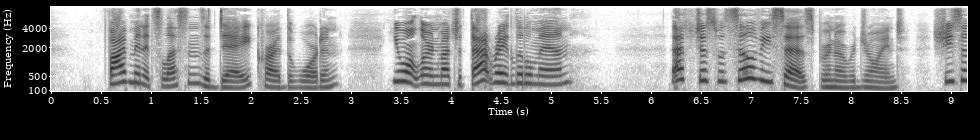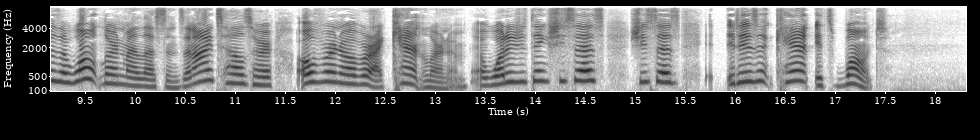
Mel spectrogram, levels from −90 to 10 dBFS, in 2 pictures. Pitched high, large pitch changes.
Yes: very high, 275 Hz; wide, 8.2 semitones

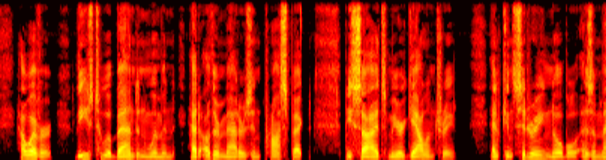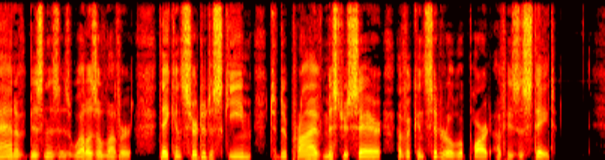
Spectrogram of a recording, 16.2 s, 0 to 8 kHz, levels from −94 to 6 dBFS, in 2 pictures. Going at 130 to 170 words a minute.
Yes: average, 160 wpm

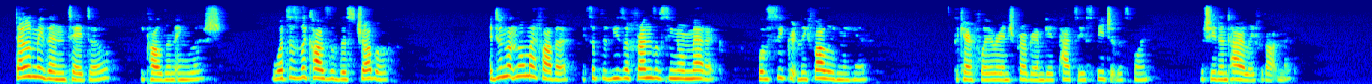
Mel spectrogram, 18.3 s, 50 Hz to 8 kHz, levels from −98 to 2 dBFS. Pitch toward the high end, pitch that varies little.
No: high, 240 Hz; average, 3.2 semitones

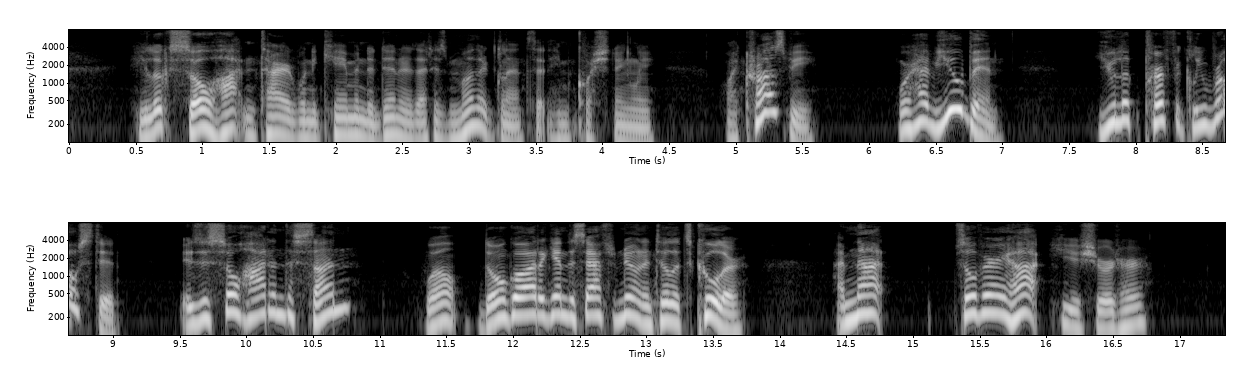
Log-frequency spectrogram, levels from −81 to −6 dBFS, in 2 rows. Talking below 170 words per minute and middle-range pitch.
No: average, 185 wpm; medium, 165 Hz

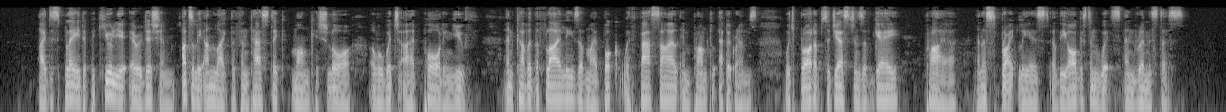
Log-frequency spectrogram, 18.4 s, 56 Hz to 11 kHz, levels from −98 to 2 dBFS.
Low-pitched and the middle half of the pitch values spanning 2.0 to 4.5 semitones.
Yes: very low, 85 Hz; average, 2.8 semitones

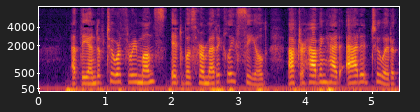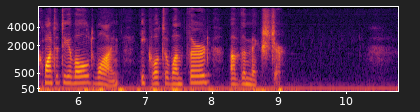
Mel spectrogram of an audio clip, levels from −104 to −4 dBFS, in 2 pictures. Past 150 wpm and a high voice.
Yes: average, 165 wpm; high, 200 Hz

